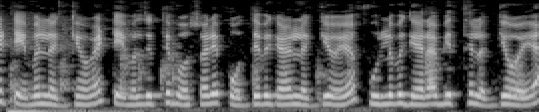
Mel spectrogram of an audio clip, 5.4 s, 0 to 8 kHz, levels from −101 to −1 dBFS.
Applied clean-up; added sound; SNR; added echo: classical method Wiener filter.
